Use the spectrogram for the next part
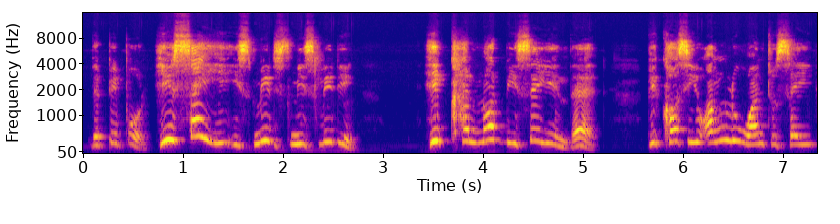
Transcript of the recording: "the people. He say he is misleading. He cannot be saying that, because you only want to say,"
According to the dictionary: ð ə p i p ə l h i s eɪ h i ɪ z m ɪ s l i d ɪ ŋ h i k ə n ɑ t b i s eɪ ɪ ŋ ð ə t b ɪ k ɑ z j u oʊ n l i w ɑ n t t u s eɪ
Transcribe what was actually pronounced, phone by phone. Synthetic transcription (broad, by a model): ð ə p i p ə l h i s eɪ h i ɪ s m ɪ s l i d ɪ ŋ h i k ə n ɑ t b i s eɪ ɪ ŋ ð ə t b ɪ k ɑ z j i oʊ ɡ l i w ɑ n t t u s eɪ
